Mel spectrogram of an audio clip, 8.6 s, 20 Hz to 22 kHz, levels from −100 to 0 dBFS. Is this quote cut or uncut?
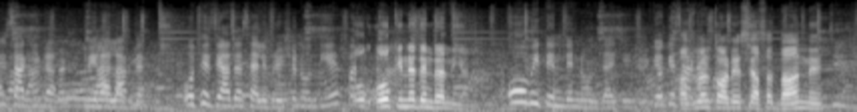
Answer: cut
